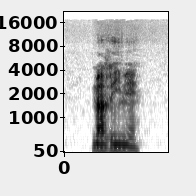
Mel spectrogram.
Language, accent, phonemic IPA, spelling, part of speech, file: French, France, /ma.ʁi.ne/, mariner, verb, LL-Q150 (fra)-mariner.wav
- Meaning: to marinate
